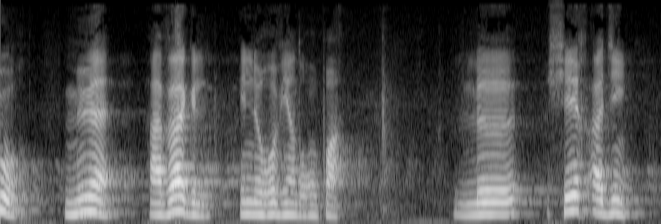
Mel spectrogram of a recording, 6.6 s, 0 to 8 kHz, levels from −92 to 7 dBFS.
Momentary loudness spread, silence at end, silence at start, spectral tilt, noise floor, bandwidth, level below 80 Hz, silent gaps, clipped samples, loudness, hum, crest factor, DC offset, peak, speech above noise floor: 18 LU; 0.2 s; 0 s; -9 dB/octave; -53 dBFS; 6.6 kHz; -56 dBFS; none; under 0.1%; -17 LUFS; none; 18 dB; under 0.1%; 0 dBFS; 37 dB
